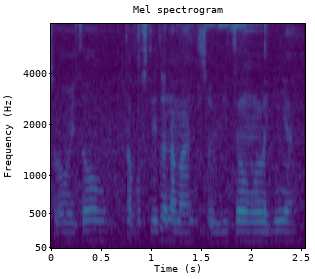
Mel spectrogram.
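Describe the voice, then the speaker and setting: A Filipino man talks through a product in a casual unboxing style. His mid-pitched voice moves little in melody and comes haltingly, mixed with English phrases. The amateur recording carries clear background noise. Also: completely flat delivery. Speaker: vlogger and product reviewer.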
